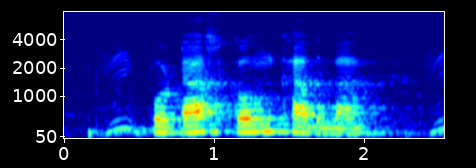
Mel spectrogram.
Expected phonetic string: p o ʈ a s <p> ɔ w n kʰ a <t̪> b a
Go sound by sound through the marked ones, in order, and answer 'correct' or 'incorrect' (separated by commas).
incorrect, incorrect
